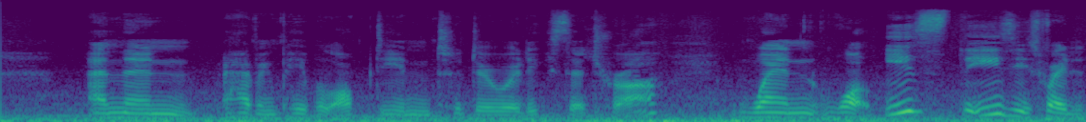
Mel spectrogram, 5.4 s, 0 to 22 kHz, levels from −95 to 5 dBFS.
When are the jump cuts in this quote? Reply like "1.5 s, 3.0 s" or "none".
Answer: 1.1 s, 4.3 s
